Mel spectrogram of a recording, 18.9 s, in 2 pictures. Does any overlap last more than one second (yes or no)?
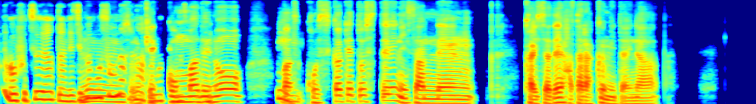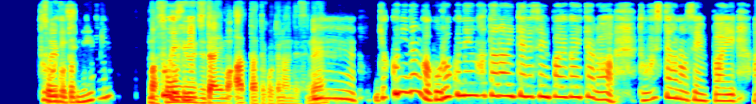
yes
